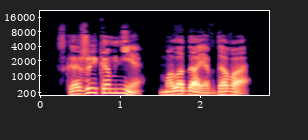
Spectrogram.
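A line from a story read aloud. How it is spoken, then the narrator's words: Stern old woman. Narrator (Russian): строго произнесла старуха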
